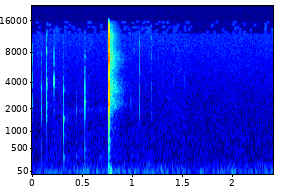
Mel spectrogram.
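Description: A few faint ticks, then one sharp click about three-quarters of a second in: a marker pen and its cap being handled.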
